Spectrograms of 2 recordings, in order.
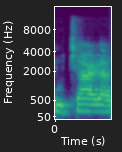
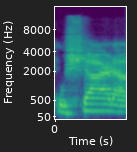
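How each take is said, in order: First: The middle consonant is a sharp ch sound. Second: The middle consonant is a soft sh sound. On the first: The standard pronunciation. "en vez de" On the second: A pronunciation influenced by Guarani. "tienen el sonido de sh"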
